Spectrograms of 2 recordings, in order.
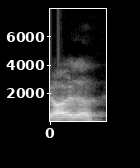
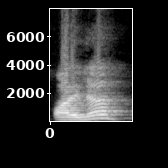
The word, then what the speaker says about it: Euler: Euler. We pronounce Euler, write Euler. We write Euler but pronounce Euler.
